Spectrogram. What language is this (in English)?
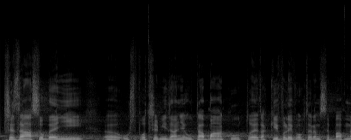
Czech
